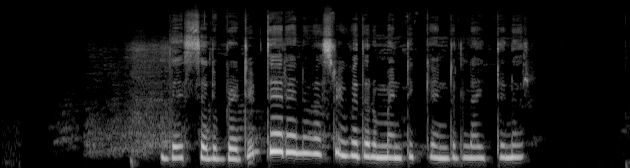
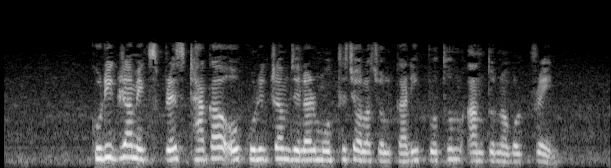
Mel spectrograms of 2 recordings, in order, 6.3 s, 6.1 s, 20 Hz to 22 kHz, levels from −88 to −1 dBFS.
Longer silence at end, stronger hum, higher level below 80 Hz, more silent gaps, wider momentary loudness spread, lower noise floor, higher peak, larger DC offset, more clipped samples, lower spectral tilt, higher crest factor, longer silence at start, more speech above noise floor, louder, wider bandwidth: first, 1.05 s vs 0.55 s; neither; second, -88 dBFS vs -56 dBFS; neither; about the same, 10 LU vs 8 LU; first, -83 dBFS vs -46 dBFS; second, -12 dBFS vs -2 dBFS; neither; neither; second, -2.5 dB/octave vs -5 dB/octave; about the same, 18 dB vs 16 dB; first, 1.3 s vs 0.95 s; first, 55 dB vs 31 dB; second, -28 LUFS vs -16 LUFS; first, 17 kHz vs 8 kHz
